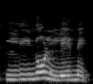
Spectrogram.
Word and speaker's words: linolenic: It's linolenic. Can you please pronounce?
